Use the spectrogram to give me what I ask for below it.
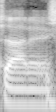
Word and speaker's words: Sade: Or maybe it's Sade? – It's Sade. – Sade, excuse me. I say it incorrectly.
